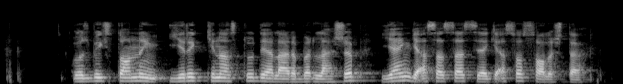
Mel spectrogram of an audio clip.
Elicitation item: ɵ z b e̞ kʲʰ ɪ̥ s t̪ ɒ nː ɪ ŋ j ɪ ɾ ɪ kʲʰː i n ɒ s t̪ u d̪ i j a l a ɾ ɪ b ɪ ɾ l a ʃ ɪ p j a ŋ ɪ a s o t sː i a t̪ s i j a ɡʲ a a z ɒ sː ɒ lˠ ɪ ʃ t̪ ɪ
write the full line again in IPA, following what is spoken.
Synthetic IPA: ɵ z b e̞ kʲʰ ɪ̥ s t̪ ɒ nː ɪ ŋ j ɪ ɾ ɪ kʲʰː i n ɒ s t̪ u d̪ i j a l a ɾ ɪ b ɪ ɾ l a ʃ ɪ p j a ŋ ɪ a s o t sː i a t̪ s i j a ɡʲ a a s ɒ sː ɒ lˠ ɪ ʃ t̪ ɪ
